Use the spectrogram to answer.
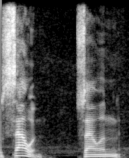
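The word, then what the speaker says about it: Samhain: the Celtic people I mentioned a moment ago Sin Sin which is spelled like this saan is a tradition of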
